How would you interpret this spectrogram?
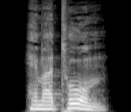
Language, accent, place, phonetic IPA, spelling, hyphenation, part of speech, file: German, Germany, Berlin, [hɛmaˈtoːm], Hämatom, Hä‧ma‧tom, noun, De-Hämatom.ogg
- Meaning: hematoma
